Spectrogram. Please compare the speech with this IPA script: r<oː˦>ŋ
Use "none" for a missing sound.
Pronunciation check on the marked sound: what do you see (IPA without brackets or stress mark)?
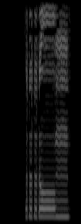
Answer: oː˦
